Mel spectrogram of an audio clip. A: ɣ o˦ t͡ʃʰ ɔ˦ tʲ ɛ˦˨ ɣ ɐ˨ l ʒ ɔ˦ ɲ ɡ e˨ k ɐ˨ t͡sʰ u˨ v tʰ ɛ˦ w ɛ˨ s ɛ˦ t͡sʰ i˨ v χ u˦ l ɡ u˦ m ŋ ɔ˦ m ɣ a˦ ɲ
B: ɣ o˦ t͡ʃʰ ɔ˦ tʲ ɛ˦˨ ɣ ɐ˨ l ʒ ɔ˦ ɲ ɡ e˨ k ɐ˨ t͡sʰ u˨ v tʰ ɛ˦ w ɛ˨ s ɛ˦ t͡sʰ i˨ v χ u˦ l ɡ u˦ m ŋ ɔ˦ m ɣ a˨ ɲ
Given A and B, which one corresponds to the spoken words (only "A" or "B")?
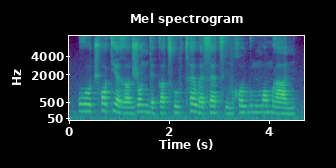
B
